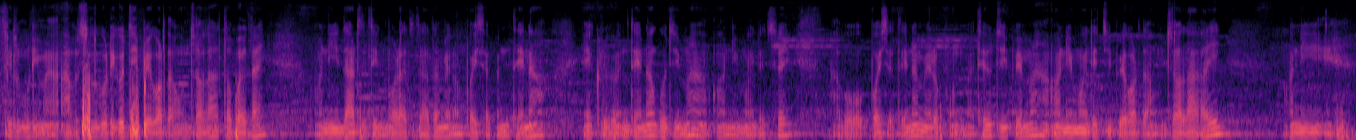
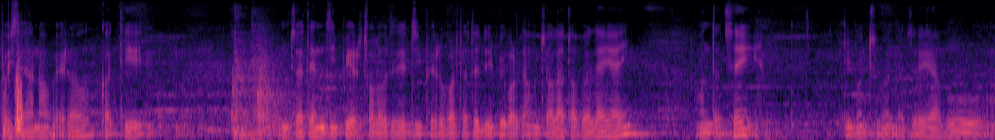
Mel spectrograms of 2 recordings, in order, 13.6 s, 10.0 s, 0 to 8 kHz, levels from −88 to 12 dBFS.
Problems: constant background noise, continuous background conversations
